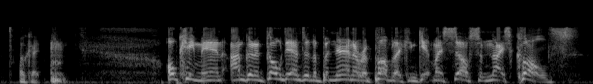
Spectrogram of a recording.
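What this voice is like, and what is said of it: Put-on gruff American accent. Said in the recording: “Shall I do my American accent? ... Not bad. ... it sound a little put on. ... it doesn't sound like New York City. ... the enunciation is perfect ... you don't like the gruffness. ... It just sounds like a character.”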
